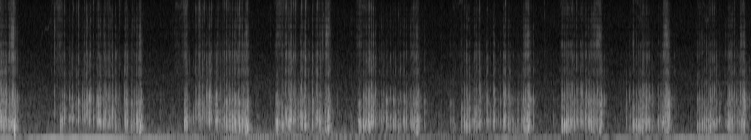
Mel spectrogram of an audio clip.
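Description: Fingertips and nails scratch across the nylon pin bristles of a handheld black oval plastic paddle hairbrush. The result is a series of dense, scratchy rustling bursts in the low-mid range, separated by brief pauses, over a faint steady low hum.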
